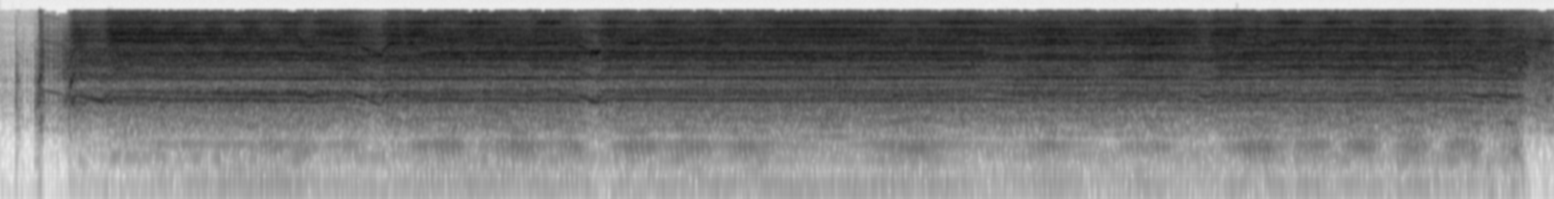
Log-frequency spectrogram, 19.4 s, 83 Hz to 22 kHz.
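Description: A power polisher fitted with a 3M wool pad buffs an RV headlight, giving a loud, steady motor whine with a constant rubbing hum that runs almost unbroken from start to finish.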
